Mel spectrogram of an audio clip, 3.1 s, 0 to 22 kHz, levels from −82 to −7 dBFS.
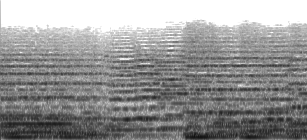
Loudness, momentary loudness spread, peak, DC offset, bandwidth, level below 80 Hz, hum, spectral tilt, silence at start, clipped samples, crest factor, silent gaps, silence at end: -17 LUFS; 5 LU; -4 dBFS; under 0.1%; 11.5 kHz; -44 dBFS; none; -5 dB/octave; 0 s; under 0.1%; 14 dB; none; 0 s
